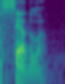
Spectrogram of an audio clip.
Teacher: a palavra cédula notoriamente é uma proparoxítona. A sílaba tônica está na antipenúltima sílaba.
